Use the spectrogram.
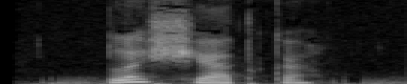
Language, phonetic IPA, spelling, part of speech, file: Russian, [pɫɐˈɕːatkə], площадка, noun, Ru-площадка.ogg
- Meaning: 1. area, ground, playground 2. (tennis) court 3. platform 4. landing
